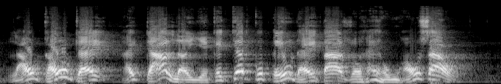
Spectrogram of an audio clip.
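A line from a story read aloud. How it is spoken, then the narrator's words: Roaring. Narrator (Vietnamese): Nhất Chưởng Đoạn Hồn cũng gầm vang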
